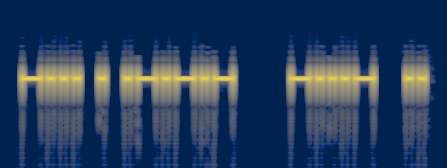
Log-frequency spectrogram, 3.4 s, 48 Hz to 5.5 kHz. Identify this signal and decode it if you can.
Morse code, heard as a keyed tone, about 25 wpm, 600 Hz. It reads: BE. <BT> I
